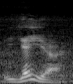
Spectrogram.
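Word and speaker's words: Gaia: This is pronounced Yeya. So Yeya Estate Monograph, not Assyrtiko, Moscofilero.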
